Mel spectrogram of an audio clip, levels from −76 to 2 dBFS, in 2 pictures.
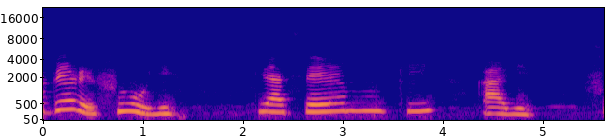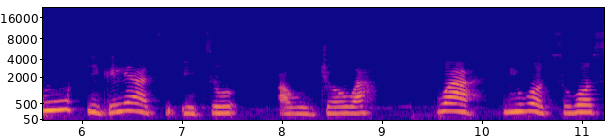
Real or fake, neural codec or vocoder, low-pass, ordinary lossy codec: fake; codec, 44.1 kHz, 7.8 kbps, Pupu-Codec; 19.8 kHz; none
